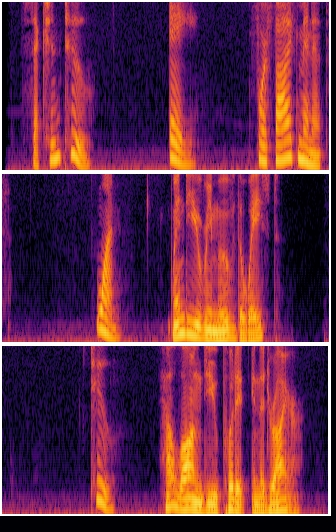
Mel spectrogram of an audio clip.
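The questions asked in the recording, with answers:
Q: For 5 minutes.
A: 2: How long do you put it in the dryer?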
